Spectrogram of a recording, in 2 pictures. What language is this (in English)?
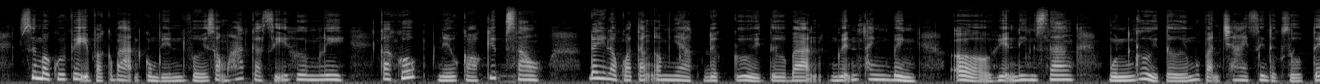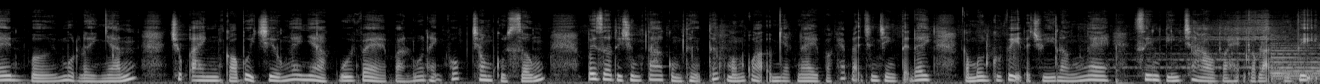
Vietnamese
